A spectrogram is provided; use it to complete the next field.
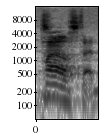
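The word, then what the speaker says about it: Pilestedt: I pronounce that pile pilest yeah I'm like a pile so anyways I'm the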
